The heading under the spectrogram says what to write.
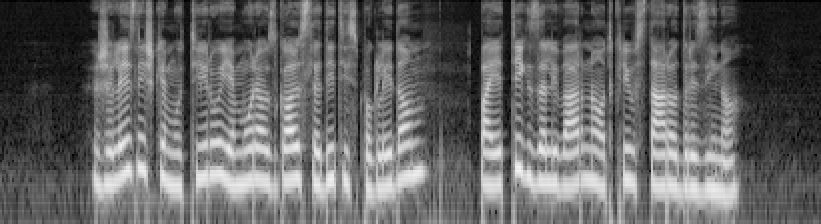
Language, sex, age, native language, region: Slovenian, female, 18-29, Slovenian, Central Slovenia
